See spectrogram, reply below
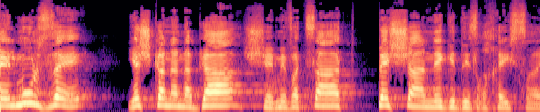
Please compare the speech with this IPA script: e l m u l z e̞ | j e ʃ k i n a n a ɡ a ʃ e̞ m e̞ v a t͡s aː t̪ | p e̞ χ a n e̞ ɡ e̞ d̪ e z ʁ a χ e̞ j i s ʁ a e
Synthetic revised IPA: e l m u l z e̞ | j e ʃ k a n a n a ɡ a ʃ e̞ m e̞ v a t͡s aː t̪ | p e̞ ʃ a n e̞ ɡ e̞ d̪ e z ʁ a χ e̞ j i s ʁ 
